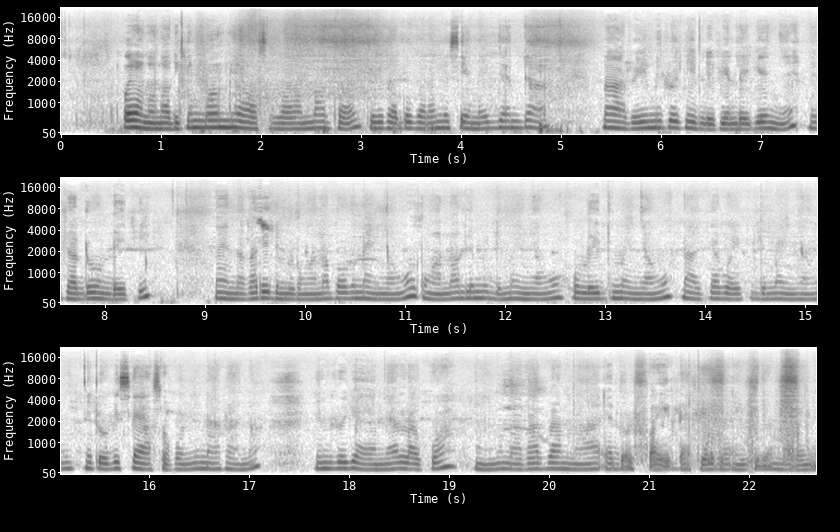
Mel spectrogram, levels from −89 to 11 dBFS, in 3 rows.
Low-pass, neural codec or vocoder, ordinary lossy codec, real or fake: none; codec, 44.1 kHz, 7.8 kbps, Pupu-Codec; none; fake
